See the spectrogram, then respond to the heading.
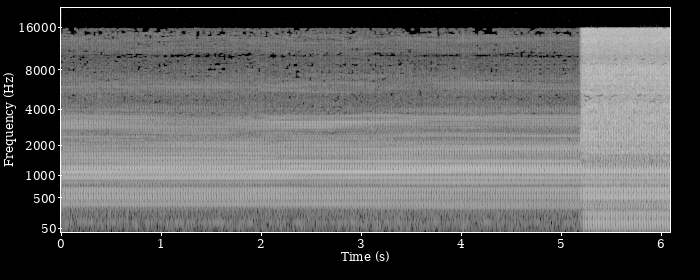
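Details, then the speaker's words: MAC boost control solenoid wired to Megasquirt, tested on 12 psi air with the engine off: very quiet at 10% duty, then a fast, even buzzing pulse with air hiss at about 20%, sending air only partially; normal operation. "let's set it for about 10 duty cycle turn that on it's very quiet at 10 but it's it's it is on so it's sending through pretty much everything now we'll crank it up to about 20. so you can hear it a little bit louder now"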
